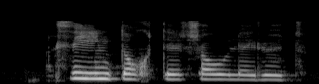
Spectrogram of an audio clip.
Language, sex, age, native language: Icelandic, male, 8, Icelandic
